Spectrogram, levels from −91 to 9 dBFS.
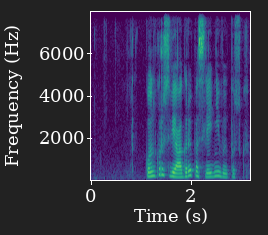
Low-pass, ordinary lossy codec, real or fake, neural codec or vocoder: none; none; real; none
